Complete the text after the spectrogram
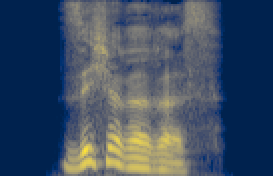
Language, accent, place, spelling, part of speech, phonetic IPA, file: German, Germany, Berlin, sichereres, adjective, [ˈzɪçəʁəʁəs], De-sichereres.ogg
- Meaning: strong/mixed nominative/accusative neuter singular comparative degree of sicher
